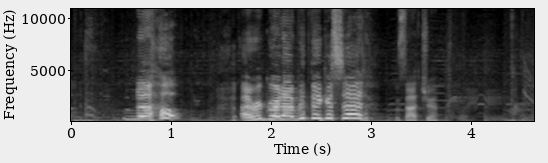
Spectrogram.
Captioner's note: humming merrily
